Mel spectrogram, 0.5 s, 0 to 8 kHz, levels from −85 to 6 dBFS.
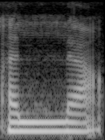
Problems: constant background noise, low volume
